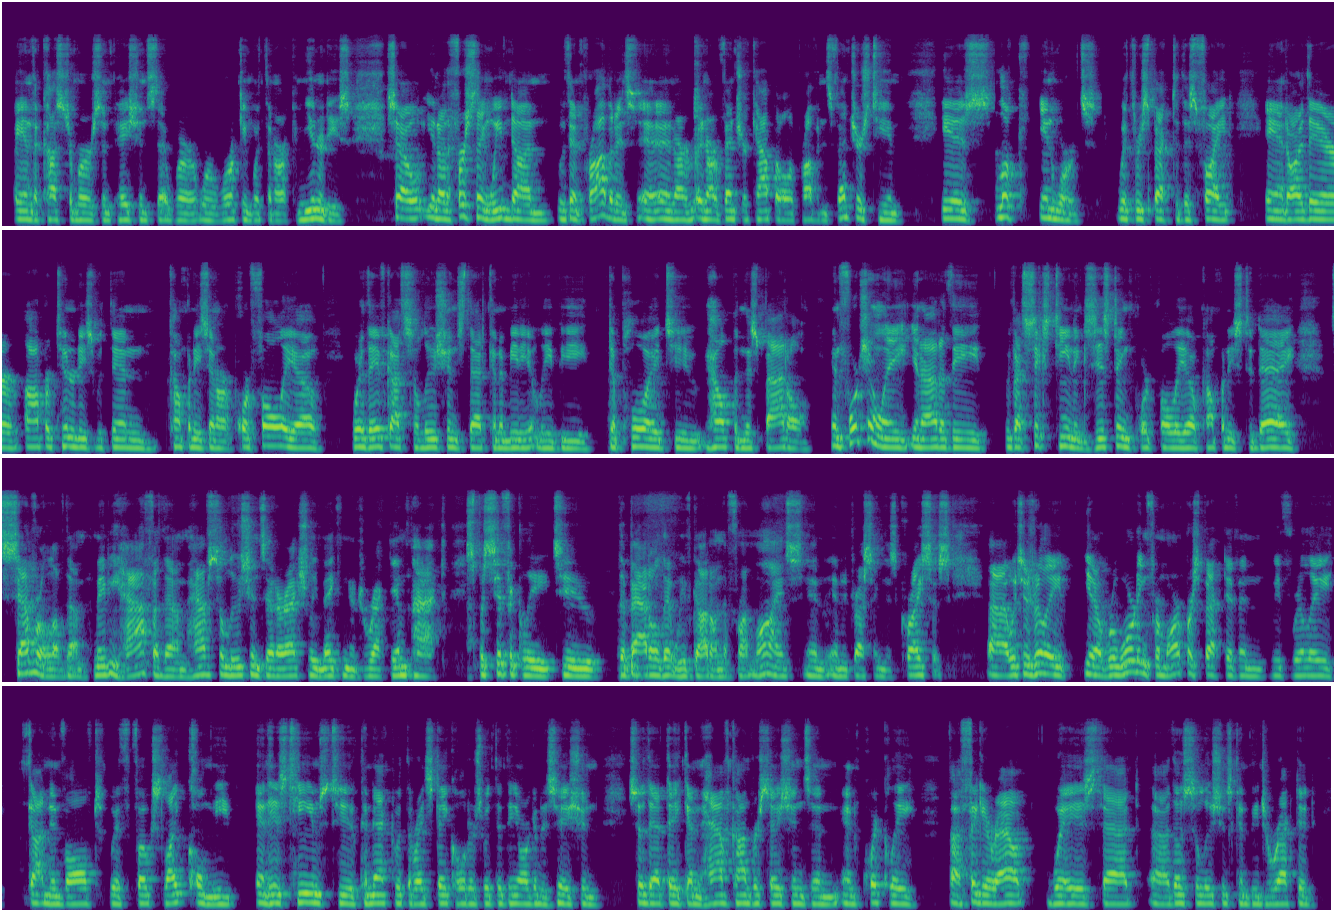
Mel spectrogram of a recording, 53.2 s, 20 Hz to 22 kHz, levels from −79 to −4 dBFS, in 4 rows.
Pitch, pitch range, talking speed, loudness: 140 Hz, 135-150 Hz, 180 wpm, -22 LUFS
